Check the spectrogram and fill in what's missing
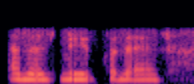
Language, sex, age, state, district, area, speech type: Kashmiri, female, 45-60, Jammu and Kashmir, Bandipora, rural, conversation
